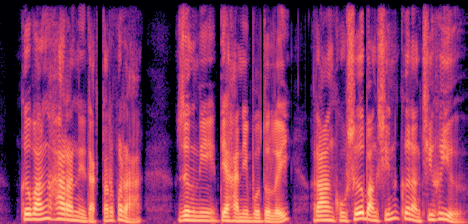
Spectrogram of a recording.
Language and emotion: Bodo, disgusted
